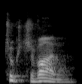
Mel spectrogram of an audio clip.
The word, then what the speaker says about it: Zugzwang: Z-U-G, as in George, Z-W-A-N-G. I think it's pronounced Chukchvan.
